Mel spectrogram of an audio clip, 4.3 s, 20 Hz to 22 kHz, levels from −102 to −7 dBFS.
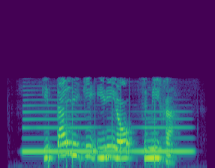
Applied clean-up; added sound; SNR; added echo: none; Wind instrument, woodwind instrument; 6 dB; none.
